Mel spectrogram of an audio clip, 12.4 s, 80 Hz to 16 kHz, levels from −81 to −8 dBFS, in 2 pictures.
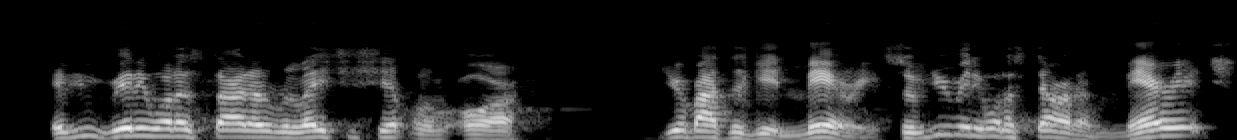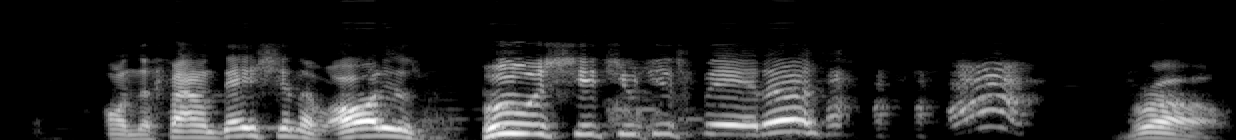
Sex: male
